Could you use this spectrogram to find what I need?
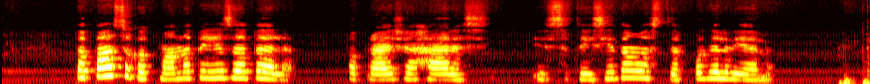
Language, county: Lithuanian, Kaunas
